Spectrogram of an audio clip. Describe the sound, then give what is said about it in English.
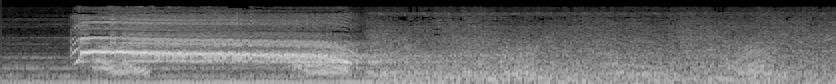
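A woman's loud, sustained scream from her bedroom rings out for nearly two seconds, wavering in pitch, then cuts off abruptly, leaving a murky background with faint voices. “heard her suddenly screaming from her bedroom.”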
